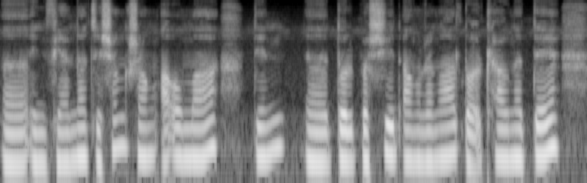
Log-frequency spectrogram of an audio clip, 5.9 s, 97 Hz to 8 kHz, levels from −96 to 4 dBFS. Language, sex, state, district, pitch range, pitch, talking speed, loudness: Mizo, female, Mizoram, Aizawl, 170-195 Hz, 180 Hz, 185 wpm, -16 LUFS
